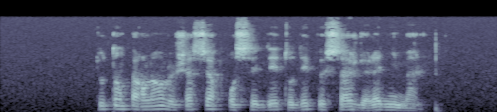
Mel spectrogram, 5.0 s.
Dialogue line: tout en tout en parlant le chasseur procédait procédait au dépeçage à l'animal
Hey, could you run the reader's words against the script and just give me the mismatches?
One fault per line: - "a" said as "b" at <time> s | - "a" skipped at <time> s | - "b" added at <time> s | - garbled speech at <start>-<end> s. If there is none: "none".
- "tout en" skipped at 1.2 s
- "procédait" skipped at 2.9 s
- "à" said as "de" at 3.6 s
